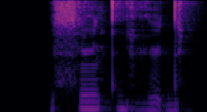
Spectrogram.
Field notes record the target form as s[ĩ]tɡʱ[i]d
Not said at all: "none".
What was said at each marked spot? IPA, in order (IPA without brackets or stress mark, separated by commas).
ĩ, i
